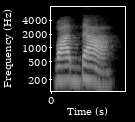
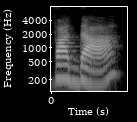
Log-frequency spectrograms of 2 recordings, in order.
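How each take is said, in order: First: Вода said va-DA, louder final a; vaDA, clear model to repeat; stress on the last syllable. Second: Вода said va-DA, stress on the final a; vaDA, lean on the end; stress on the last syllable. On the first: Teacher drills learners: Вода stressed on the end. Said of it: "Repeat after me". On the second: Teacher shows learners: вода stressed on the end. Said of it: "For example". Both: Shown as a demonstration.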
